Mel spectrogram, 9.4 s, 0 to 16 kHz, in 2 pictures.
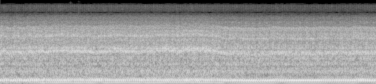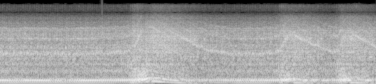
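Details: Triumph Tiger 1050 Sport with new Lextek RP1 full exhaust (baffle in) replacing cracked downpipe: even low idle burble with clean smooth throttle blips; normal idle.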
